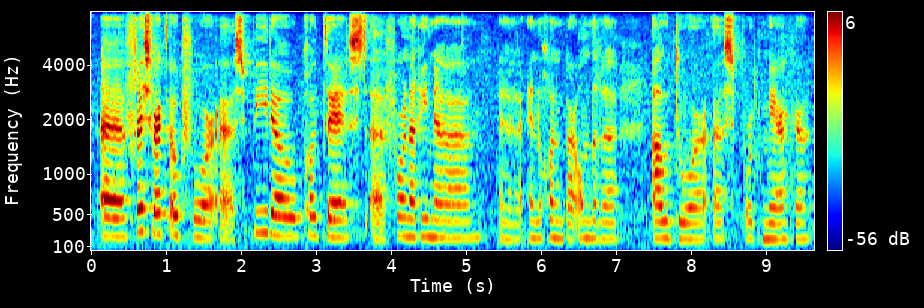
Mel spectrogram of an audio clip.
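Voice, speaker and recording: A woman in her twenties speaking with an English-sounding Dutch accent in a casual, halting vlog style, often interrupting herself. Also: mid-range voice, level tone, slight background noise. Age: 20s. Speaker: vlogger. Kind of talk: casual vlog talk to camera. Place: indoor showroom.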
